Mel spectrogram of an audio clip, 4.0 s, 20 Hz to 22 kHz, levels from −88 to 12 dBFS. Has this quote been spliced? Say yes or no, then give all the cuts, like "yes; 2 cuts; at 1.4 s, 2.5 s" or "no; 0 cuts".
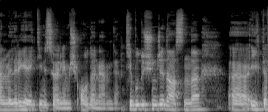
no; 0 cuts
